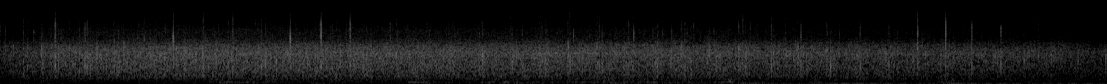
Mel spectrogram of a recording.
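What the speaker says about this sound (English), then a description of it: "Would you, ladies and gentlemen, please join me in a round of applause for all the people who made this happen." A large audience at the UNG fall 2024 commencement ceremony breaks into sustained applause, dense and even, many hands clapping together for about eleven seconds with no speech on top.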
